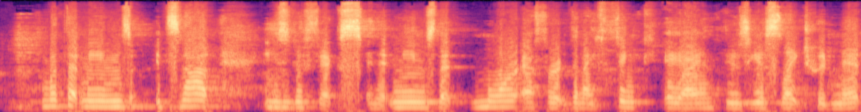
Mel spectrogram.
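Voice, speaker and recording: This is a woman speaking with an American accent. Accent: flat American. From United States. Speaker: security engineer, conference speaker. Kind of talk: conference talk.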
